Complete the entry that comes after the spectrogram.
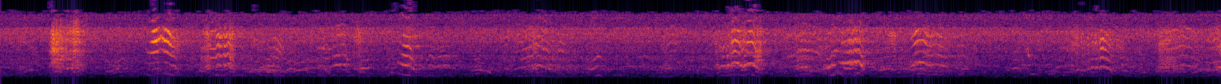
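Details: Nesting pair of red-bellied macaws, Orthopsittaca manilatus, calling in the wild: harsh, scratchy squawks at irregular intervals, some in quick clusters, over a steady background hiss.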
